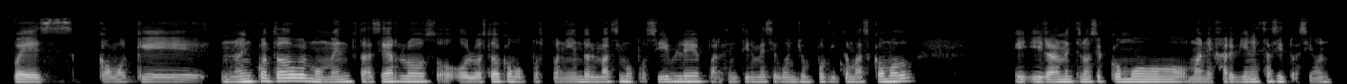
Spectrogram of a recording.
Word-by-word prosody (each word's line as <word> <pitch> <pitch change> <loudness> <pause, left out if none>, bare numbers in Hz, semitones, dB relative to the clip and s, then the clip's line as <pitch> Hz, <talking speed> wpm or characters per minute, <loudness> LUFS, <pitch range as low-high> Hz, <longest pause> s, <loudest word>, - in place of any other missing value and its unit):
pues, 110 -2 +2 0.2
como 110 +1 -5
que 110 -2 -3 0.2
no 120 0 -3
he 130 - +4
encontrado, 150 +3 +6
el 145 - +4
momento 120 +1 0
de - - 0
hacerlos, 130 +1 +2
o - - -4
o 110 0 +1
lo 105 0 +2
he - - +2
estado 125 +2 +2
como 125 -1 -1
posponiendo, 110 +1 -5
el 115 - -1
máximo 125 +2 -1
posible, 130 +2 +1
para 130 - -9
sentirme, 110 +1 -5
según 110 -1 -4
yo, 115 - -2
un 115 - -6
poquito 120 -1 -5
más 115 +2 -3
cómodo. 135 +5 +3 1.0
Y 115 0 -2
y 115 - +3
realmente 120 +3 +2
no 120 0 +1
sé 135 - -3
cómo 120 -1 +3
manejar 105 +1 -3
bien 115 +2 -2
esta 120 +2 -2
situación. 115 -4 -5
120 Hz, 170 wpm, -24 LUFS, 110-130 Hz, 1.0 s, encontrado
